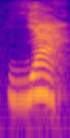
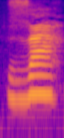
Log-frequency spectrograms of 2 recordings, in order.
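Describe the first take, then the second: First: The syllable begins with a y sound. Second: The syllable begins with a z sound. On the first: This is the southern pronunciation. "dans le sud, ça va être ya" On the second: This is the northern pronunciation. "dans le nord za"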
